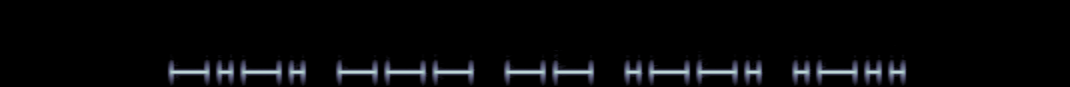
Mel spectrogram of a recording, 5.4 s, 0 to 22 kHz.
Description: Morse code, heard as a keyed tone, about 20 wpm, 700 Hz. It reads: COMPL
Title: Build A Word - 5 Letters At A Time - 10-Letter Words - 20wpm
